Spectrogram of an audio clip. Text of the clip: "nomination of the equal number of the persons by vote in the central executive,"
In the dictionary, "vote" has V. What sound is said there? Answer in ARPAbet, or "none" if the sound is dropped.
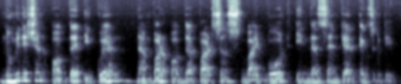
B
